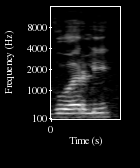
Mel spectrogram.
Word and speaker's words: Goerli: It's a German word, girly. Uh, I cannot pronounce that properly, but the Indian pronunciation, again, the Indian pronunciation is go early, live with it, and that is how it is spelled, GOERLI.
